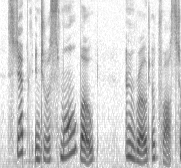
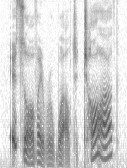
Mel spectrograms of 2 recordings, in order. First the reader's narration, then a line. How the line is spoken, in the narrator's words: grumbled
